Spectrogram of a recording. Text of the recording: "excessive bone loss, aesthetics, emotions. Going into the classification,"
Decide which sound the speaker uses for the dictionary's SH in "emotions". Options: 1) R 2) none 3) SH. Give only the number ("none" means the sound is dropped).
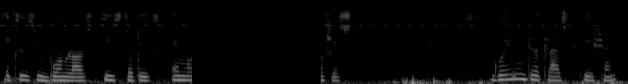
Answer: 2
